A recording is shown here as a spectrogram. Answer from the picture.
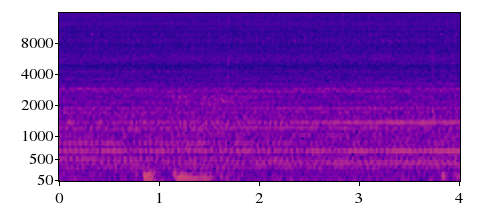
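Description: Apple Lisa 2/10 computer running, giving a steady hum and whine made of several held tones. Two short low sounds come about a second in.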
